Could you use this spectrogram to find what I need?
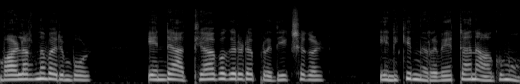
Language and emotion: Malayalam, fearful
